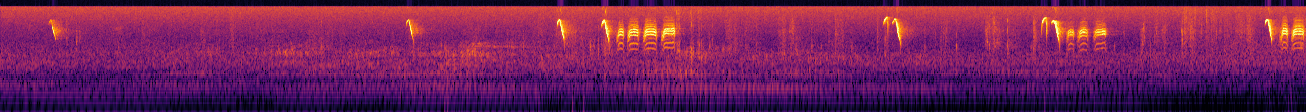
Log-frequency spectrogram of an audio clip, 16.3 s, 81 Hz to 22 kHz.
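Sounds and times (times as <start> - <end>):
steady low hum: 0.0 - 16.3
marsh tit Poecile palustris sharp high downward-slurred calls and buzzy nasal notes: 0.6 - 0.8, 5.1 - 5.3, 6.9 - 8.6, 11.0 - 11.4, 13.0 - 13.9, 15.8 - 16.3.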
